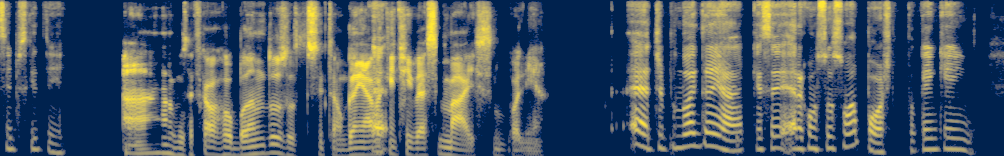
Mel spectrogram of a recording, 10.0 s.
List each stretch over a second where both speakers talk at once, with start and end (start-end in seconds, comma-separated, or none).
none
